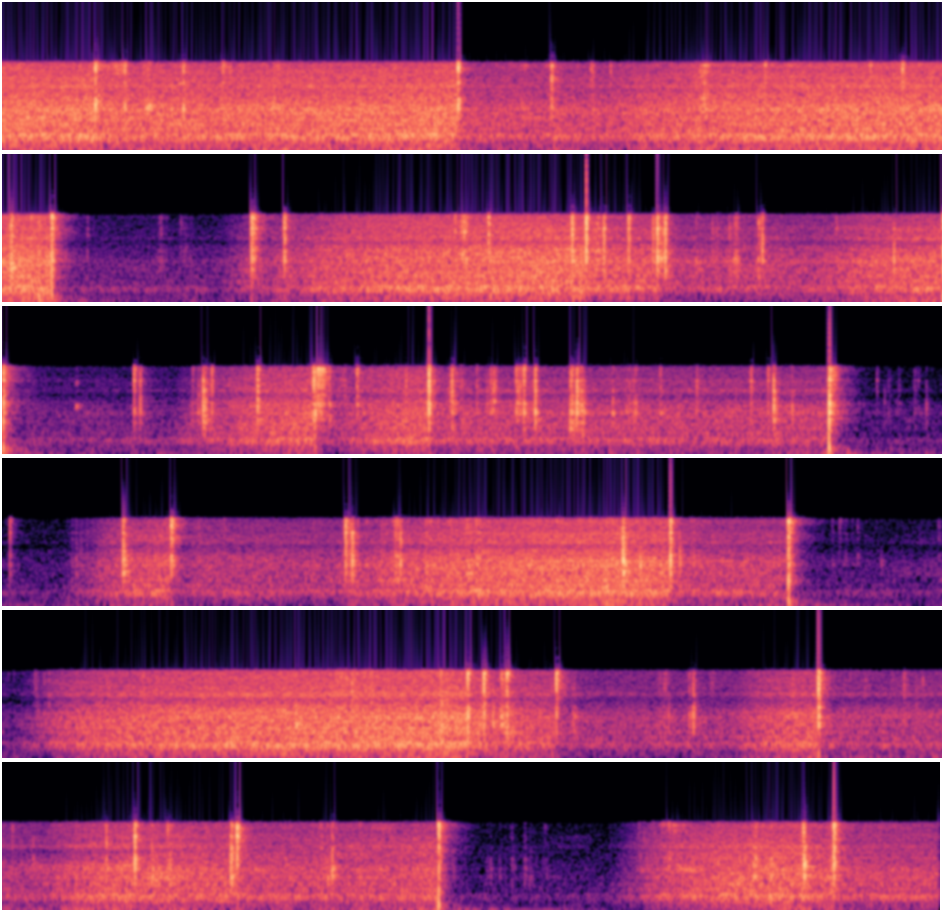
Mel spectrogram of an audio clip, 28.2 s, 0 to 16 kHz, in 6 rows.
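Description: .45 ACP cartridges in a full moon clip being handled close to the microphone: a rustling hiss of fingers with many small metallic clicks, stopping briefly four times.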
